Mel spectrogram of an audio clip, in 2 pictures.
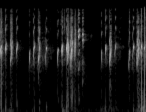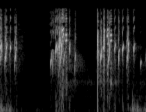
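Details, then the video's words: Calls of a female European goldfinch used to get a male singing: crisp, high chirps in spaced pairs and threes, building into twittering bursts, about six groups. "ستسته وبتبته تخلي حسونك نار"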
